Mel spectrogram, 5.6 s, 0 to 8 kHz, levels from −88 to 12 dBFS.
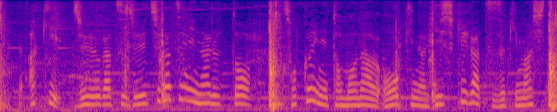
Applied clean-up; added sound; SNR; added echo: none; Slam; 3 dB; none.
